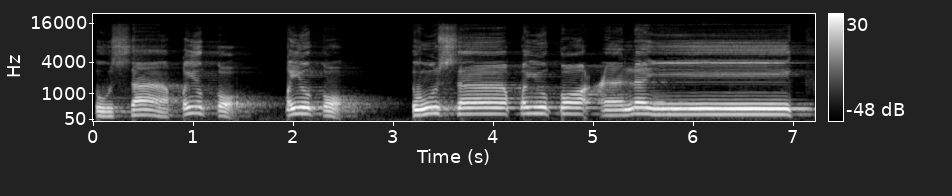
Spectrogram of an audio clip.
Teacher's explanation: Qalqalat to ini hurufnya tebal, maka pada saat memantulkan posisi bibir kita seperti cemberut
